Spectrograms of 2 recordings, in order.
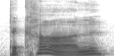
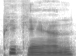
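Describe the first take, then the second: First: It is pronounced the posh, snooty way. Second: It is pronounced the Southern way. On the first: The speaker sounds stuck-up. The speaker calls it wrong. "Pecan is for snooty people" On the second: The speaker is from the South. The speaker calls it right. "pecan is the way we say it down south"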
